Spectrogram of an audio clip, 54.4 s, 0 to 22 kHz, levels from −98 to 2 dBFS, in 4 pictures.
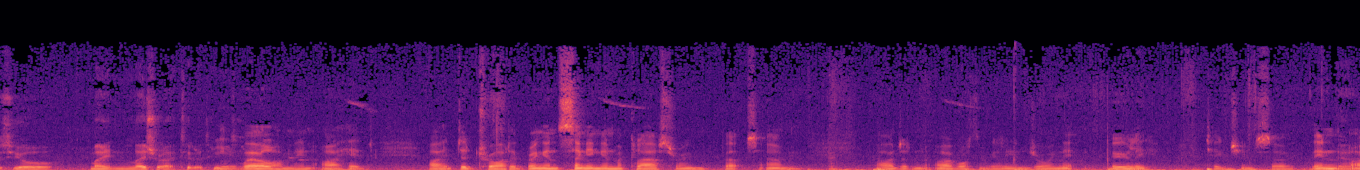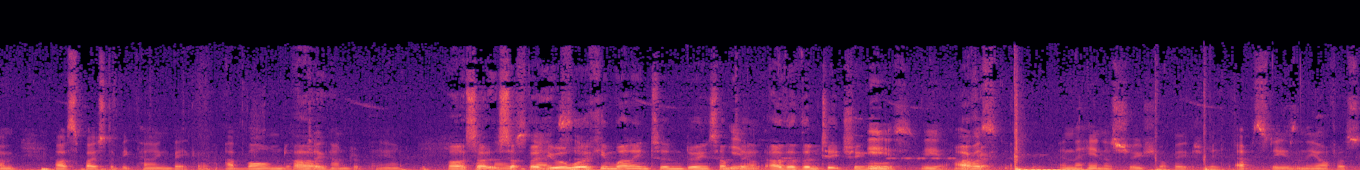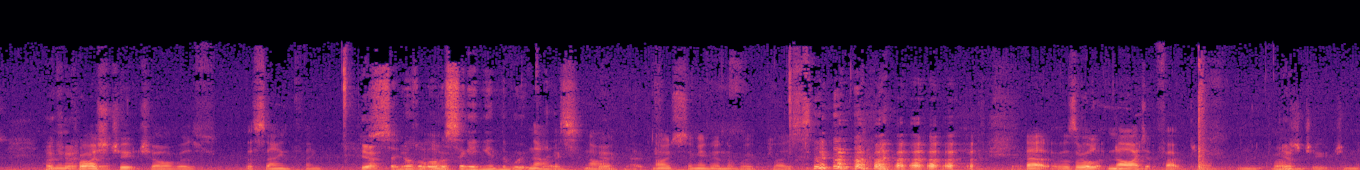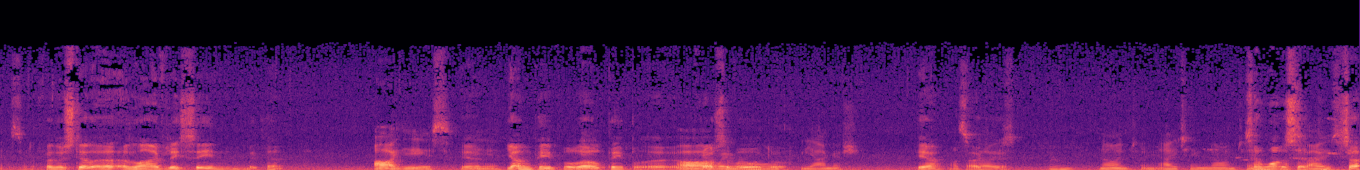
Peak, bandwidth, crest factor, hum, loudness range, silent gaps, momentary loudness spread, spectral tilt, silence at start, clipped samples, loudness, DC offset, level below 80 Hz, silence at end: -4 dBFS; 16.5 kHz; 18 dB; none; 9 LU; none; 14 LU; -5.5 dB/octave; 0 s; under 0.1%; -23 LUFS; under 0.1%; -36 dBFS; 0 s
